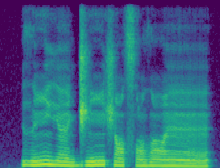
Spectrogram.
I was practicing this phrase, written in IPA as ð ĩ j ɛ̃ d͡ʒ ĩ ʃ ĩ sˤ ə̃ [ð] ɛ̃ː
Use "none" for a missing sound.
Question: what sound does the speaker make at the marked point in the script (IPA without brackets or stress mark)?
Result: ðˤ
